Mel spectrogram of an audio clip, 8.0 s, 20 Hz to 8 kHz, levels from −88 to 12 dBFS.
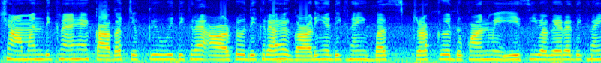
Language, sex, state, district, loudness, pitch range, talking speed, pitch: Hindi, female, Uttar Pradesh, Etah, -21 LUFS, 200-215 Hz, 200 wpm, 205 Hz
